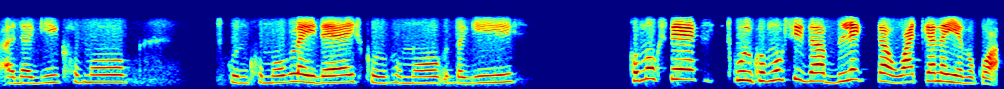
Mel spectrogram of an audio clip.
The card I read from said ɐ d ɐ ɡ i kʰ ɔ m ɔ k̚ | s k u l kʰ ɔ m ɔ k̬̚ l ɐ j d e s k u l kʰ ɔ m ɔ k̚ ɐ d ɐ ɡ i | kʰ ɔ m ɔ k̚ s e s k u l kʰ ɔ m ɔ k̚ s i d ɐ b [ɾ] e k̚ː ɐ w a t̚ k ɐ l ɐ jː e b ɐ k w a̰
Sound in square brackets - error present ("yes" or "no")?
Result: yes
